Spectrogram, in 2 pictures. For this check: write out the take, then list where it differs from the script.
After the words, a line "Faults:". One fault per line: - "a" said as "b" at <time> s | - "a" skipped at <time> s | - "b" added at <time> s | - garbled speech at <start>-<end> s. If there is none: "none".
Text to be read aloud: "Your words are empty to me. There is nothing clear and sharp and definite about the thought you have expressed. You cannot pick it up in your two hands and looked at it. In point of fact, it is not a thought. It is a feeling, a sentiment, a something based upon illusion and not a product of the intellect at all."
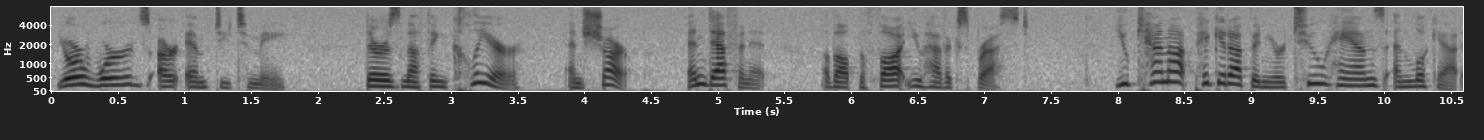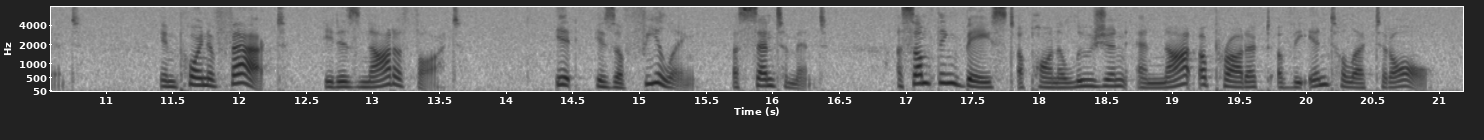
"Your words are empty to me. There is nothing clear and sharp and definite about the thought you have expressed. You cannot pick it up in your two hands and look at it. In point of fact, it is not a thought. It is a feeling, a sentiment, a something based upon illusion and not a product of the intellect at all."
Faults:
- "looked" said as "look" at 10.2 s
